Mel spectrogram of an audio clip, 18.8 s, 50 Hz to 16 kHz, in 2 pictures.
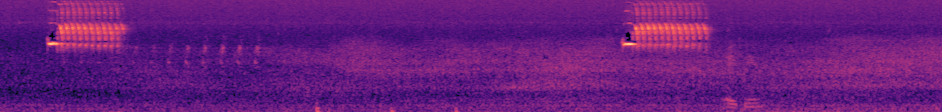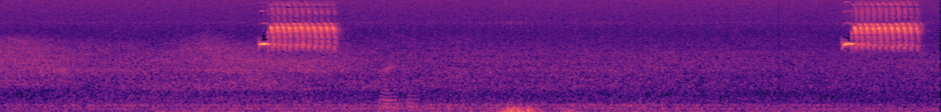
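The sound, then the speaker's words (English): A bird sitting on a bush about 3 meters up, just east of a road, gives a short, high-pitched buzzy call four times, about every six seconds, each burst clear against a steady low rumble of background noise. “The same bird.”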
